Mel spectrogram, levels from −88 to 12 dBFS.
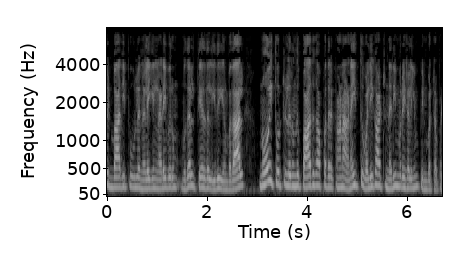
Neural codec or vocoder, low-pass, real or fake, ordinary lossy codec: none; 7.2 kHz; real; none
